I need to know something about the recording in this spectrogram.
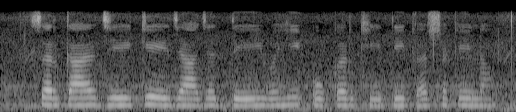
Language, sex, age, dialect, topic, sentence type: Bhojpuri, female, 25-30, Western, agriculture, statement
